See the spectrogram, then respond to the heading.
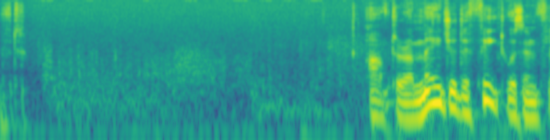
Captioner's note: shell booms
